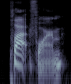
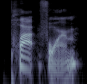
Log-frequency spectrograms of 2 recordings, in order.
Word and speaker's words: platform: Platform. This is pronounced with stress on the first syllable. Platform.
